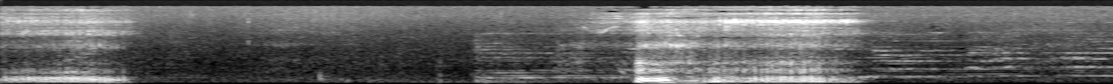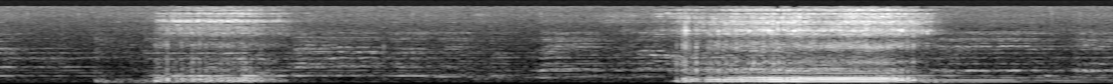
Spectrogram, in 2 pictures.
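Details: Sleeping man snoring with loud, low, rattling snores about every three seconds, with television music and talk in the background.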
